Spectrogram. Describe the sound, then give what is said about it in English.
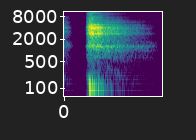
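A deep breath: a brief soft inhale, then a long, breathy exhale that starts strong and gradually fades away, with no talking. “So again, take a big deep breath.”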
